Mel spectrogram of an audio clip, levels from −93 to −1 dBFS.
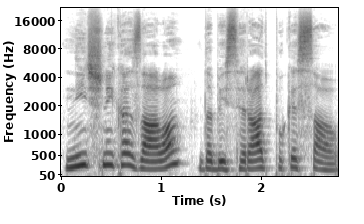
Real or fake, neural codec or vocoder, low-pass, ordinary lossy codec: real; none; none; none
